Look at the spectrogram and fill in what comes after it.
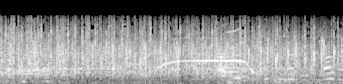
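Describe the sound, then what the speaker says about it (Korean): An audience applauds to congratulate a performer's stage debut at a charity party, broad clapping mixed with crowd noise and faint cheers, fairly loud and sustained with a brief tonal sound partway through. "여러분 데뷔 축하 박수를 부탁드립니다"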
